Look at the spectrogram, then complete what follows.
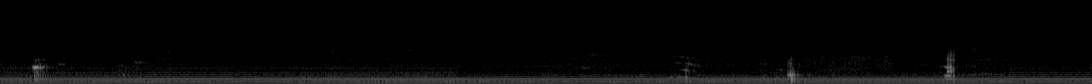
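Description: Steady electrical mains hum with buzzy overtones, picked up on the recording. A few faint short clicks break it, two of them near the end.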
